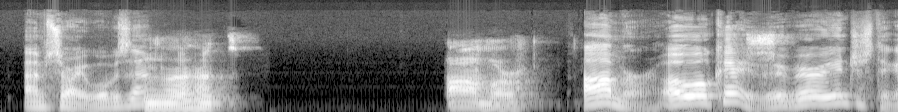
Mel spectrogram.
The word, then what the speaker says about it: Amr: It's just AMR, which doesn't. It seems like there should be another vowel in there somewhere. I'm sorry. What was that? Amr.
